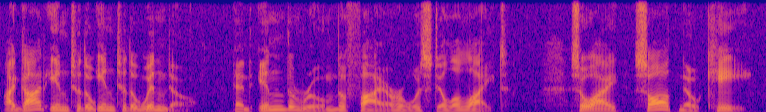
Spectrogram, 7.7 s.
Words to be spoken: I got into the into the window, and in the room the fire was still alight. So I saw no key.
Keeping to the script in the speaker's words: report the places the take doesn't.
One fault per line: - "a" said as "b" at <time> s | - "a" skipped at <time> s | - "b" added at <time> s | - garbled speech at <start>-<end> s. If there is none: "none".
none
